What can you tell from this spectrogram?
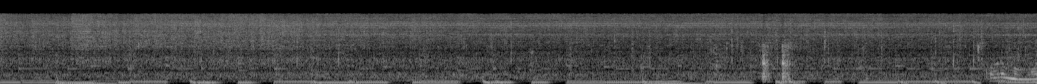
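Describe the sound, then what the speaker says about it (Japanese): Seasoned pork offal (horumon) on a grill at a home drinking session, crackling and sizzling continuously at close range, with faint background sounds and occasional soft clatter. "ホルモンもうちょっとまた焼いとこう。"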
